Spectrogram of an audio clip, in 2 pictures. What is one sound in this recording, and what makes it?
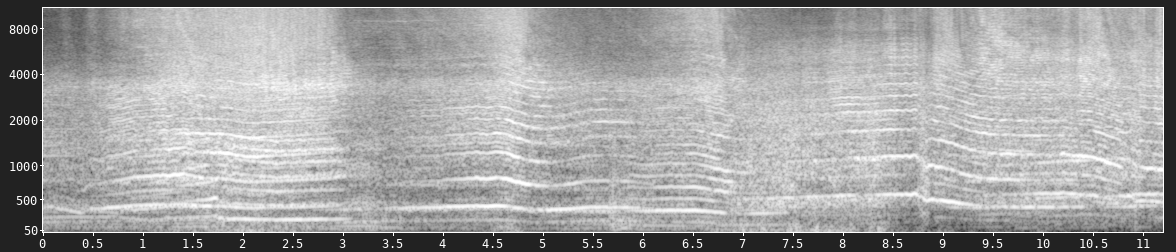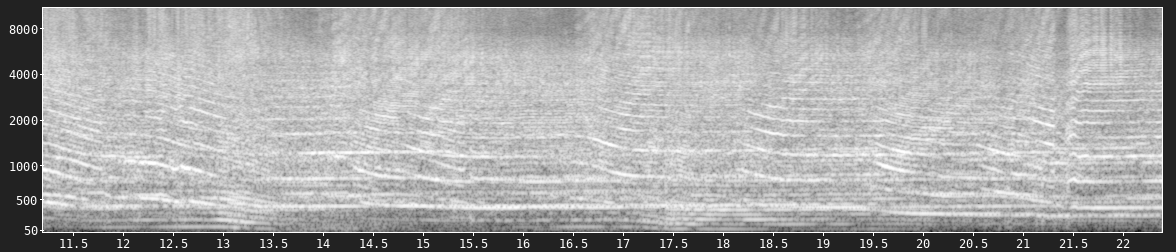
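Racing motorcycle engines scream past at high speed, rising and falling in pitch as riders change gear.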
